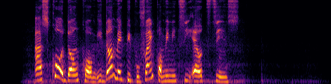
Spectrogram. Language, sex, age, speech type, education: Nigerian Pidgin, female, 30-45, spontaneous, tertiary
